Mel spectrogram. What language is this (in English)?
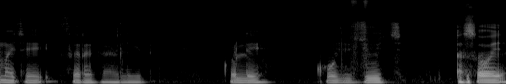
Kalenjin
